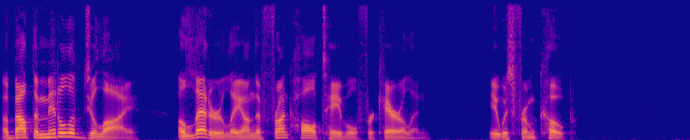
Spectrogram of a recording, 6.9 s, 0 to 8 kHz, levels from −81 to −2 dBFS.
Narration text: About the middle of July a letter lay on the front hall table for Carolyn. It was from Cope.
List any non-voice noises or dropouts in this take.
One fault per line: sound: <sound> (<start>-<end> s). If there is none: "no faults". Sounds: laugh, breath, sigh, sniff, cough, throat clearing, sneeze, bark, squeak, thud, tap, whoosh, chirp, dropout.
no faults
